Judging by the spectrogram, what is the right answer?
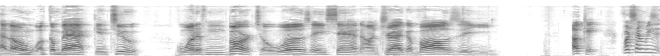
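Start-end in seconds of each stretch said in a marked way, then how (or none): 0.0-7.5 put-on dramatic announcer voice, louder. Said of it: "I tried to do the, uh, voice".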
